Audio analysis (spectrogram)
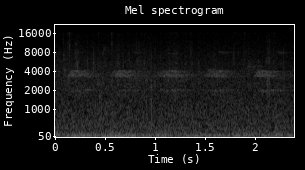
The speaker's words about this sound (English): It was misty, it was drizzly, I had my rain jacket zipped up and my hiking boots on. And the only sound other than the dogs sniffing in the grass was the sound of the mud squelching beneath our hiking boots.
